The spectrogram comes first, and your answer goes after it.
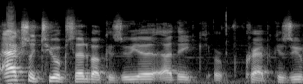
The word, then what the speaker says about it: Kazuya: It's Kazuya. Kazuya, not Kazuya.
